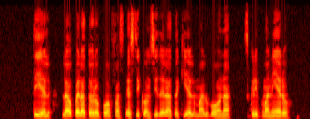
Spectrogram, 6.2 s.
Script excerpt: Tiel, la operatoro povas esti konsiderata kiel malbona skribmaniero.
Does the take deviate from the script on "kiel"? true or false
false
